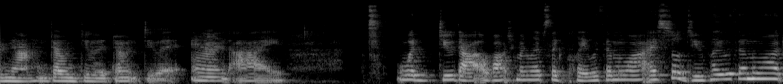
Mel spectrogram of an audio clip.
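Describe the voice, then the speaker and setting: A young woman talks casually to camera from her bedroom, with a slight lisp. Her pitch sits in an ordinary middle range. She rambles loosely, full of ums and likes, like a personal vlog. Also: warm tone. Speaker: vlogger.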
